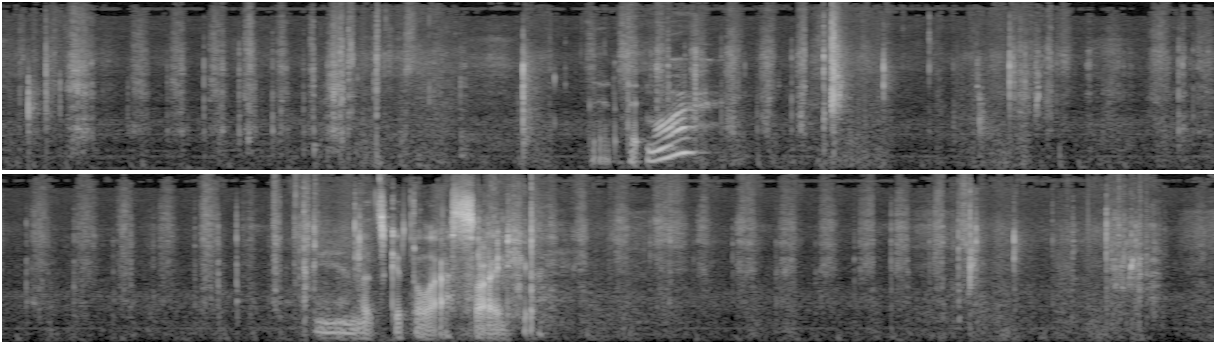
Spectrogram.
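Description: Paper rustles and scrapes as it is handled.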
